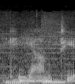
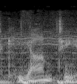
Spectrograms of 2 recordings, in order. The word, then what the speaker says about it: Chianti: The problem was he mispronounced Chianti. It's Chianti, and it bothered me all the way.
